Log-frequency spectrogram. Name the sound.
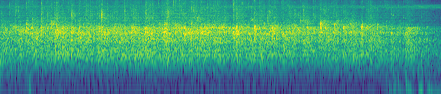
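audience applauding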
